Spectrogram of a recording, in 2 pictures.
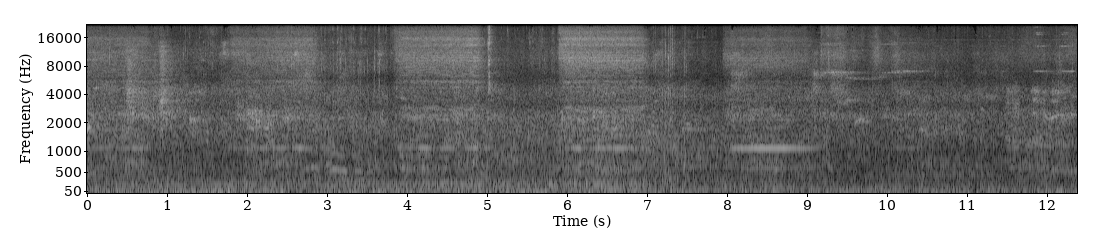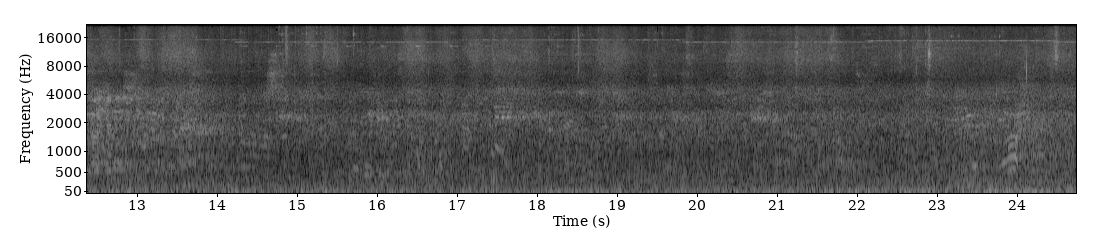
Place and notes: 中正區幸福里, Taipei City - Sit still
Student activism, Walking through the site in protest, People and students occupied the Legislative Yuan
